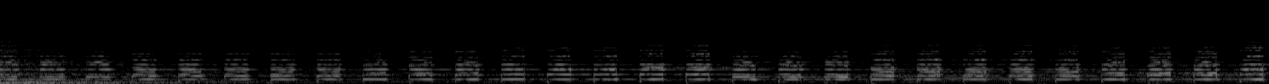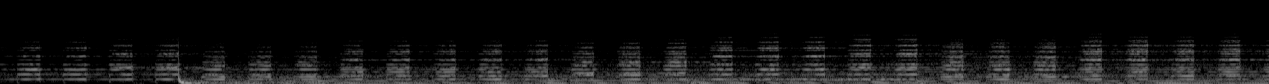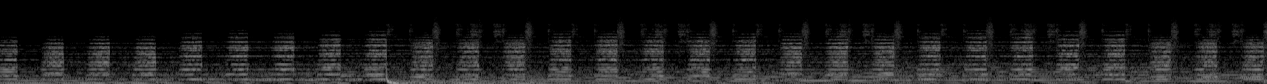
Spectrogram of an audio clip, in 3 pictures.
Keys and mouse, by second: 1.3 shift+middle click, 1.9 s, 2.7 click, 3.3 shift+middle click, 3.8 e, 6.2 s, 7.2 f, 8.3 g, 11.6 a, 12.1 shift+n, 12.3 Tab, 12.7 KP_1, 13.5 Tab, 14.2 g, 16.0 shift+d, 17.6 shift+d, 20.0 click, 20.3 l, 20.8 g, 23.2 Tab, 24.1 shift+click, 24.8 alt+d, 28.6 shift+click, 29.6 g, 31.8 click, 32.0 middle click, 32.4 ctrl+s, 33.5-35.0 middle drag, 35.5 click, 37.1 click, 37.6 middle click.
